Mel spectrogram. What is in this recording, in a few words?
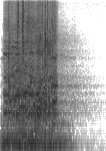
Infested Big Ashen Vocal Pain; Warframe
